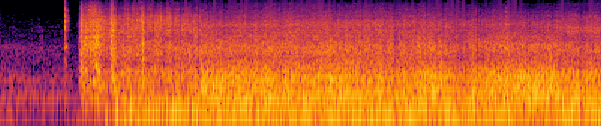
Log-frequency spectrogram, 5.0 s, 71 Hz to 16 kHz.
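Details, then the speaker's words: One-owner 1985 Harley-Davidson Ironhead Sportster, air-cooled, first ride after sitting for years, started with a little choke and warming up: steady, deep, even V-twin rumble with no knocks or misses; running good, tach bouncing. "Well, you can hear me, but the bike is running good. Things are warming up."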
